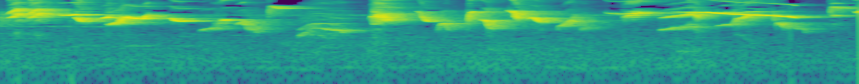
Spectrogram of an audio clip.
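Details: Female Oriental magpie-robin song meant to stir a male, a dense continuous warble of varied chirps, slurs and twitters, ending in a long clear falling whistle.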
